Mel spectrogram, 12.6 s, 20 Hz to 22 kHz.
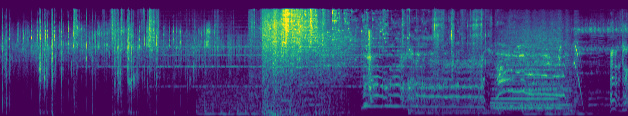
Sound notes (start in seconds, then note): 5.0 glass shattering; 7.8 grumbling angrily; 10.2 high-pitched growl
